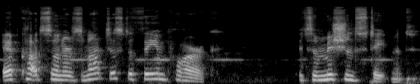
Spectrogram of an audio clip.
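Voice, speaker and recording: Man reading as a high-voiced serious executive. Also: animated, moderate pace, slight background noise. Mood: serious, cautioning. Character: serious, demanding male executive, guardedly supportive. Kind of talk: screenplay table read.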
